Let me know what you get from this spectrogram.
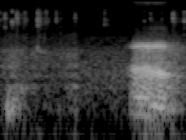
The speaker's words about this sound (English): Someone is typing somewhere. Sorry, I think that was me. I forgot to mute myself.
